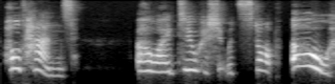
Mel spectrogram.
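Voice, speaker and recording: A woman voicing an anxious, excitable young English schoolgirl in a storybook, pleading and exclaiming. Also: extremely high pitch, takes it slowly, dry recording, pitched above the performer's own voice, full character voice. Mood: frightened.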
